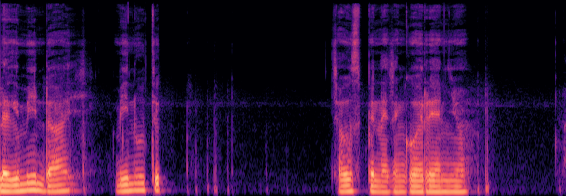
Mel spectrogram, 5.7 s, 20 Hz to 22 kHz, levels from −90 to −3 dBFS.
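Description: A speech recording with two automatic gain faults. The first is automatic gain falling, from 0.05 to 0.91 s. The level starts high and then drops by about 4 dB over under a second. The gain control judged the input too loud and pulled its gain down step by step. Because the change happens before the signal, voice and background noise sink together. The room tone fades along with the speech. The second is automatic gain rising, from 3.37 to 4.81 s. Over roughly a second and a half, the level climbs by about 5 dB. Here the control judged the input too quiet and raised its gain gradually. Voice and background swell as one, so the noise floor comes up with the speech. The slow, steady ramp is what marks it as automatic gain control.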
